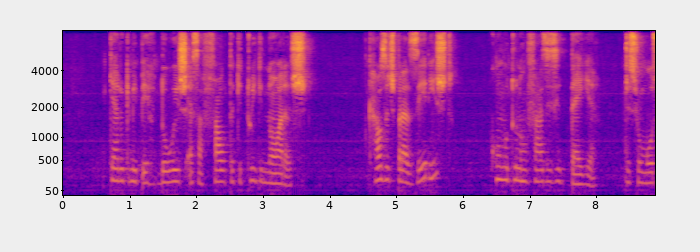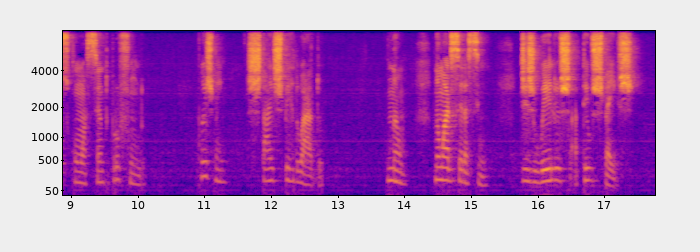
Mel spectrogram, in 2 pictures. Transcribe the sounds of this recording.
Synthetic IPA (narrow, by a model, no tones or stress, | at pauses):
kɛɾʊkɪmɪpeɦd̪owɪzɛ̰sɐfawt̪ɐkɪt̪uiɡnɔɾɐs | kʰawzɐt͡ʃɪ̥pɾazeɾiʃt̪ʊ̥ | kʰõmʊt̪unɐ̃w̃fazɪzid̪ɛjɐ | d͡ʒisɪʊmosʊ̥kõũasẽnt̪ʊpɾofũnd̪ʊ | pojzbẽj̃ | ɪʃt̪ajʃpeɦd̪uad̪ʊ | nɐ̃w̃nɐ̃w̃ad͡ʒɪseɾasĩ | d͡ʒɪʒueʎʊza̰t̪ewspɛjs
